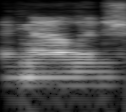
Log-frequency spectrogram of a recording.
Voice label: "acknowledge", robot vox

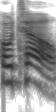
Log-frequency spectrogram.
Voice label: "hotel", female

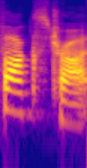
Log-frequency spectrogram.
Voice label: "foxtrot", female

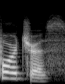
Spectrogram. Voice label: "fortress", female

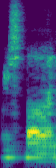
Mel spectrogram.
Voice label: "respawn", robot

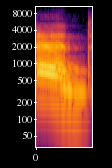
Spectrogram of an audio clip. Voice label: "end", female

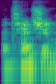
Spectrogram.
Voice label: "attention", robot vox

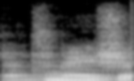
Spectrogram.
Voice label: "detonation", robot

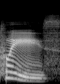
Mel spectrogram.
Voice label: "please", female

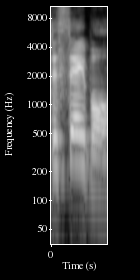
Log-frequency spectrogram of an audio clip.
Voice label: "disable", female

